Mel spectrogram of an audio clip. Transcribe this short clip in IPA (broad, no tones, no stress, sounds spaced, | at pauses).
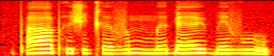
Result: pʼ aː pʰ ɨ ʃ i kʰ ɘː v ɘ mː ɘ ɠ ɛː y̯ b e v u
